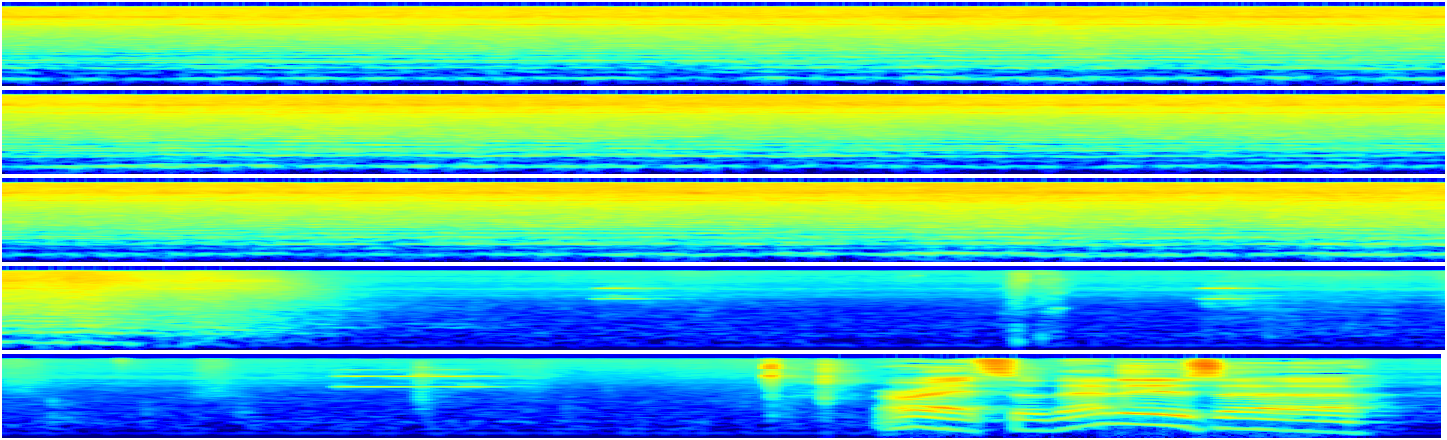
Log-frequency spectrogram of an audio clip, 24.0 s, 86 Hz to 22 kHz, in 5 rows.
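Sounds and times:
drone motors buzzing hum: 0:00.0 - 0:15.5.

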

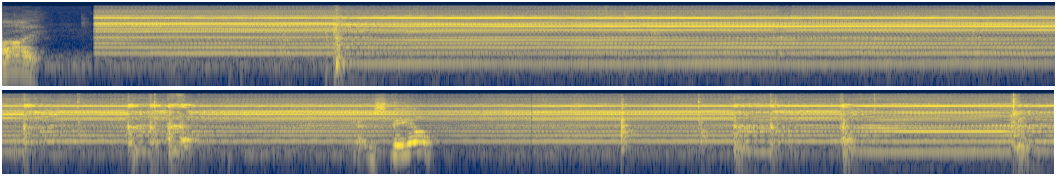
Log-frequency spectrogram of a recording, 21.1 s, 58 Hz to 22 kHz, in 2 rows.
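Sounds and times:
electric motor and pump whine: 0:00.9 - 0:21.0
press clunk: 0:20.6 - 0:21.0.

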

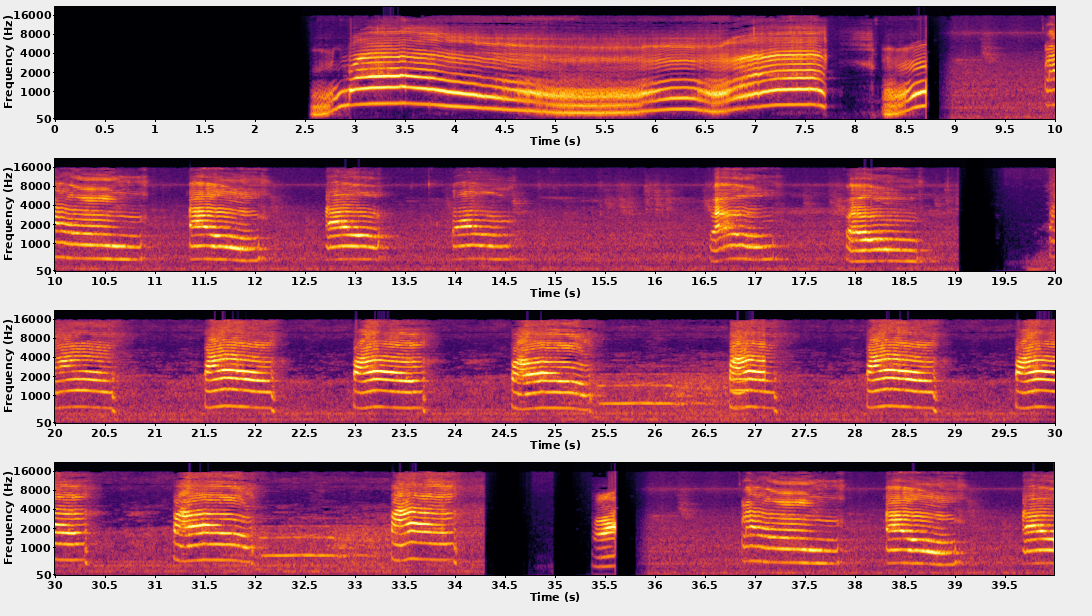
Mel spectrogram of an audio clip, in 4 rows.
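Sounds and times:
cat meowing: 0:02.6 - 0:08.7, 0:09.9 - 0:13.4, 0:14.0 - 0:14.7, 0:16.6 - 0:17.3, 0:17.9 - 0:18.8, 0:19.8 - 0:20.8, 0:21.5 - 0:22.3, 0:23.0 - 0:23.9, 0:24.6 - 0:27.4, 0:28.0 - 0:29.0, 0:29.6 - 0:30.5, 0:31.2 - 0:34.1, 0:35.4 - 0:35.6, 0:36.9 - 0:39.9.

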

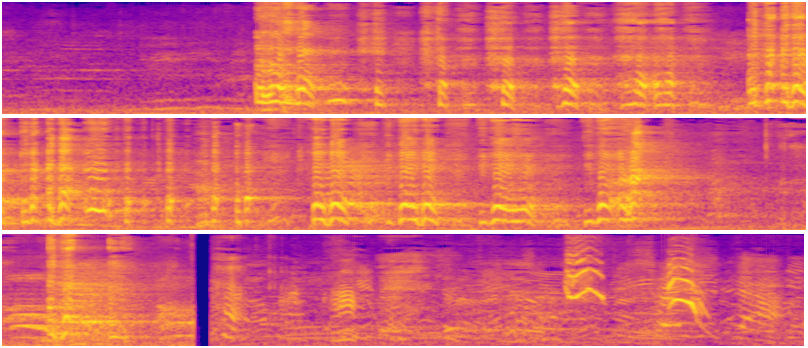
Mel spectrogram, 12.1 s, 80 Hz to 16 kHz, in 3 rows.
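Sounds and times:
baby laughing: 0:01.3 - 0:07.6.

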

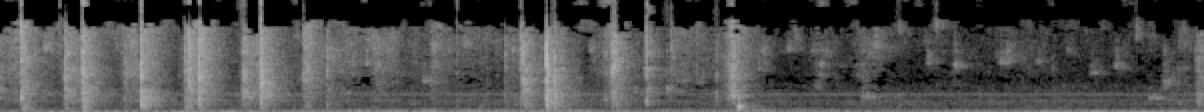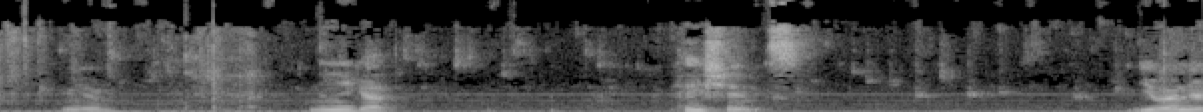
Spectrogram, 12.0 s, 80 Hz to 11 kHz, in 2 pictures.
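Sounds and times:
cards clicking: 0:00.0 - 0:03.8
steady low hum: 0:00.0 - 0:12.0.

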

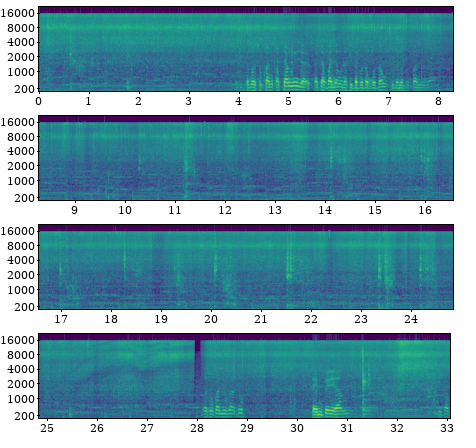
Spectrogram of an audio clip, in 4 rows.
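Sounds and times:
metal spatula scraping a pan: 0:00.0 - 0:25.9, 0:28.4 - 0:33.0
vegetables sizzling in a wok: 0:00.0 - 0:33.0.

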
